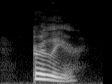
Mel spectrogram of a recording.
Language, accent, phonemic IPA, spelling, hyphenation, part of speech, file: English, US, /ˈɝliɚ/, earlier, ear‧li‧er, adjective / adverb, En-us-earlier.ogg
- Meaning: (adjective) 1. comparative form of early: more early 2. occurring previously; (adverb) previously; before now; sooner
